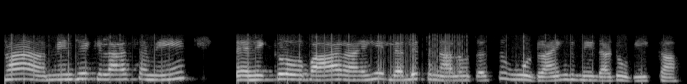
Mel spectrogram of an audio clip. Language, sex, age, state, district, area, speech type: Sindhi, female, 60+, Rajasthan, Ajmer, urban, conversation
